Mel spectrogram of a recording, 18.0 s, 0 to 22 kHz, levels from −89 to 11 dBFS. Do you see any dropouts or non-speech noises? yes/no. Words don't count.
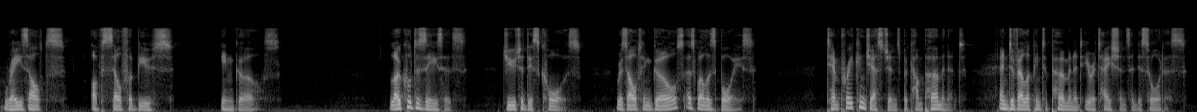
no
